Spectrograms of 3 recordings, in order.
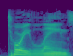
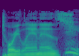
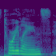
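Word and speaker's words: Tory Lanez: on yeah can I first ask so it's Tori Lanes not like Tor Lanz I thought it was Lanes that's like I feel like that's how you pronounce it in Spanish like lanis but it's Lanes Tory Lanes um I believe that's his stage name I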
